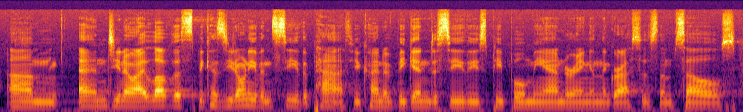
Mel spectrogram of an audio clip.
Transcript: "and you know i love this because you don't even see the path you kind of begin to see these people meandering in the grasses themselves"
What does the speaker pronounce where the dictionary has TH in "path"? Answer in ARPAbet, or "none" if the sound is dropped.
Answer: TH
